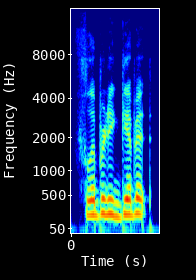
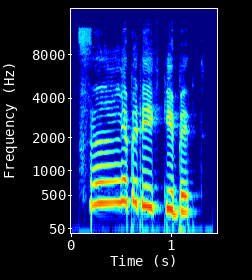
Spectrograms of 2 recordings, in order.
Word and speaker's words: flibbertigibbet: It is spelled F-L-I-B-B-E-R-I-G-I-B-B-E-T. Flibbertigibbet. – You left out the T when you spelled it. – Oh, my. F-L-I-B-B-E-R-T-I-G-I-B-B-E-T. Flibbertigibbet. You must say it fast and with great enthusiasm.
